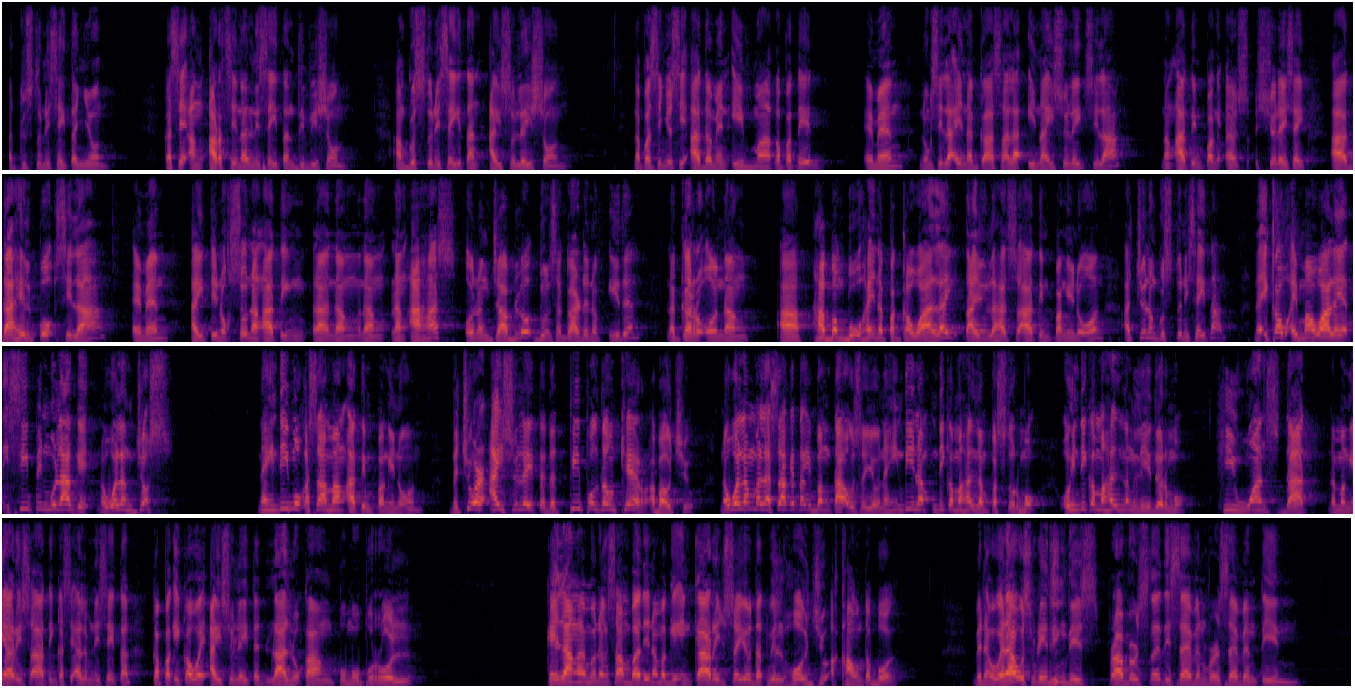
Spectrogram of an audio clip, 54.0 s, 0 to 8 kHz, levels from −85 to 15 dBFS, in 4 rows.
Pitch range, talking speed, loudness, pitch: 175-215 Hz, 190 wpm, -33 LUFS, 190 Hz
